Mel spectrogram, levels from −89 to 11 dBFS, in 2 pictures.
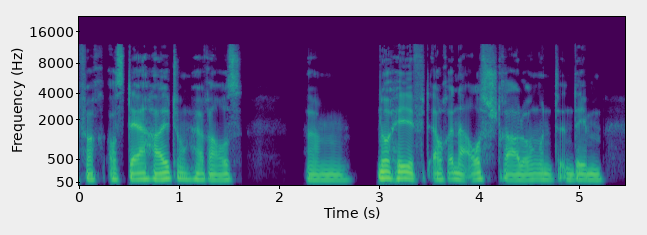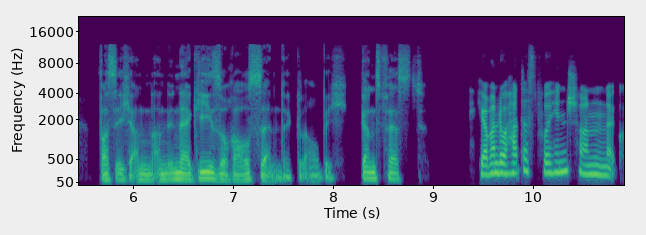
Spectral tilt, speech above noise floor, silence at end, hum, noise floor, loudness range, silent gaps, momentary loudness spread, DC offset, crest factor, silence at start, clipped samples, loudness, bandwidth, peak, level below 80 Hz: -5.5 dB/octave; 46 dB; 0 s; none; -64 dBFS; 1 LU; 2.08-2.24 s, 2.79-2.98 s, 5.59-5.65 s, 8.15-8.25 s, 8.97-9.33 s; 12 LU; under 0.1%; 18 dB; 0 s; under 0.1%; -19 LUFS; 12.5 kHz; -2 dBFS; -46 dBFS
